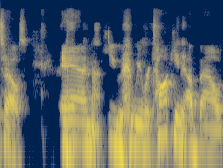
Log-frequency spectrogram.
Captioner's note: laughing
